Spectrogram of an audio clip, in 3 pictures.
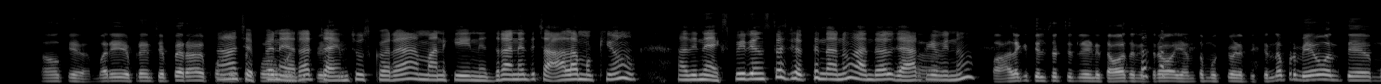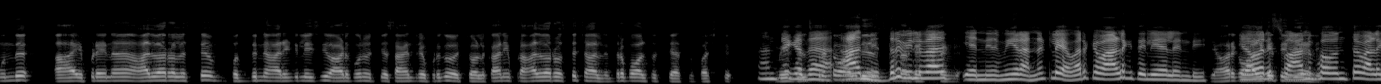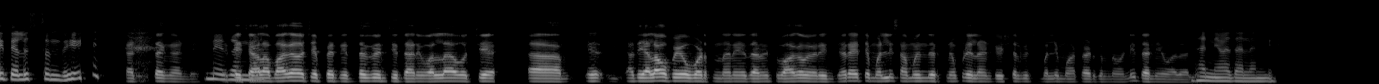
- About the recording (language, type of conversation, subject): Telugu, podcast, హాయిగా, మంచి నిద్రను ప్రతిరోజూ స్థిరంగా వచ్చేలా చేసే అలవాటు మీరు ఎలా ఏర్పరుచుకున్నారు?
- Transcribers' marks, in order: in English: "ఎక్స్‌పీరియన్స్‌తో"; other background noise; chuckle; in English: "ఫస్ట్"; chuckle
